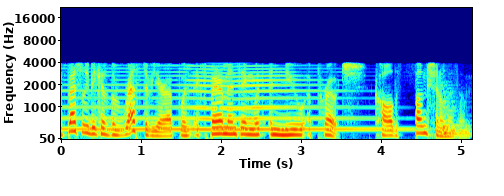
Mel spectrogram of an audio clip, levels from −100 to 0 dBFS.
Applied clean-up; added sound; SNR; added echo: none; Wind instrument, woodwind instrument; 11 dB; none.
